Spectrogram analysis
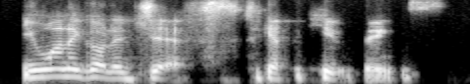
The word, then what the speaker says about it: GIF: But most people call it GIF, so. Well, GIFs is phonetic because the soft G before an I, but I think it is graphic.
